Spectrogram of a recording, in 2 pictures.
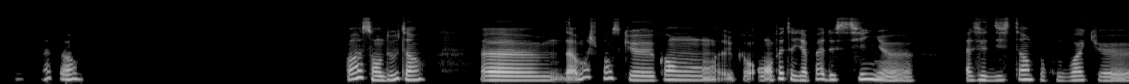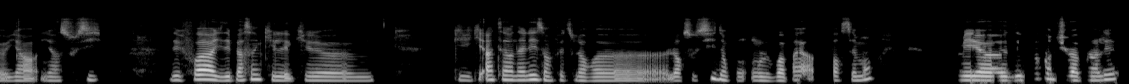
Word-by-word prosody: Mmh. 240 - -23 0.2
D'accord. 245 -4 -2 2.7
Ah, 315 - +4
sans 200 -10 +2
doute, 220 +6 -1
hein. 210 +3 +2 0.5
Hem, 190 -1 +4
bah, - - +2
moi 295 - -1
je - - -14
pense 280 -1 -2
que, 195 -2 0
quand, 205 0 0
heu, - - -6
quand - - -5
en - - 0
fait 265 -1 0
il 200 - -1
y - - -2
a - - +2
pas 245 +5 -3
de 220 - -2
signe, 240 +2 +1
heu, 90 - -2 0.5
assez 200 0 -2
distinct 205 +4 -1
pour 190 -4 -13
qu'on 180 - -13
voit 195 +3 -1
qu'il 185 -3 -11 0.4
y 175 - -5
a - - 0
il - - -11
y - - -5
a 175 - -4
un - - -8
souci. 205 +3 -6 0.7
Des 200 0 -2
fois 225 +3 +9
il - - 0
y - - -3
a - - -3
des 185 - +2
personnes 215 +5 +1
qui 200 - -5
l 185 - +1
qui 190 - -12
le, - - -1
hem, 175 -1 -2 0.8
qui 190 -2 -8
qui - - -5
internalisent 210 0 +3
en 185 - -3
fait 195 -1 -12
leurs, 180 -3 -3
heu, 95 - -1 0.2
leurs 180 -1 -2
soucis, 215 +8 -1
donc 205 -5 0
on 175 - -9
on 180 - -5
le 175 -1 -2
voit 175 +2 +1
pas 205 +3 -5 0.3
forcément. 195 +6 -3 0.8
Mais, 195 0 +6
heu, 185 - +8 0.2
des 195 - 0
fois 255 - -15
quand 250 - +1
tu 215 - -5
vas 195 -2 +5
parler 190 +5 0
195 Hz, 195 wpm, -23 LUFS, 185-220 Hz, 2.7 s, fois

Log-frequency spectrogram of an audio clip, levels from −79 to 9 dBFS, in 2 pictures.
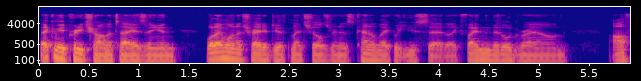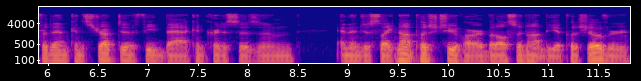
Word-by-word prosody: that - - +6
can 130 - +5
be 110 - +8
pretty 105 -4 +4
traumatizing, 85 -1 +3
and 80 0 -4 0.3
what - - +8
I - - +10
want 115 -2 +4
to 100 - 0
try 100 -2 +4
to 95 - +2
do 95 0 -2
with 90 - -7
my 90 - -2
children 85 0 -3
is 85 -1 -5
kinda 100 -2 -1
like 90 -1 -3
what - - -6
you 90 +1 -7
said, 75 -3 -2
like, 75 -1 -7
find 100 0 +1
the - - -1
middle 90 0 -1
ground, 85 -1 -6 0.4
offer 100 +1 -1
them 90 -1 -2
constructive 90 +1 -1
feedback 80 -3 -3
and 80 - -7
criticism, 80 -1 -5 0.4
and 85 0 -4
then 80 - -2
just, 80 0 -1
like, - - +2
not 100 -2 +3
push 95 -1 0
too 95 -2 +1
hard, 80 0 -1
but - - 0
also 85 +2 +1
not 85 -3 -3
be 75 0 -5
a 75 - -2
pushover. 80 -4 +2
85 Hz, 240 wpm, -23 LUFS, 80-95 Hz, 0.4 s, I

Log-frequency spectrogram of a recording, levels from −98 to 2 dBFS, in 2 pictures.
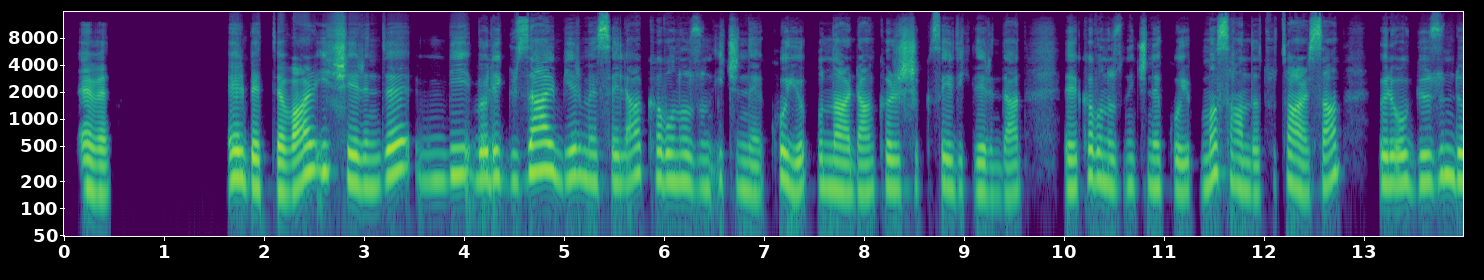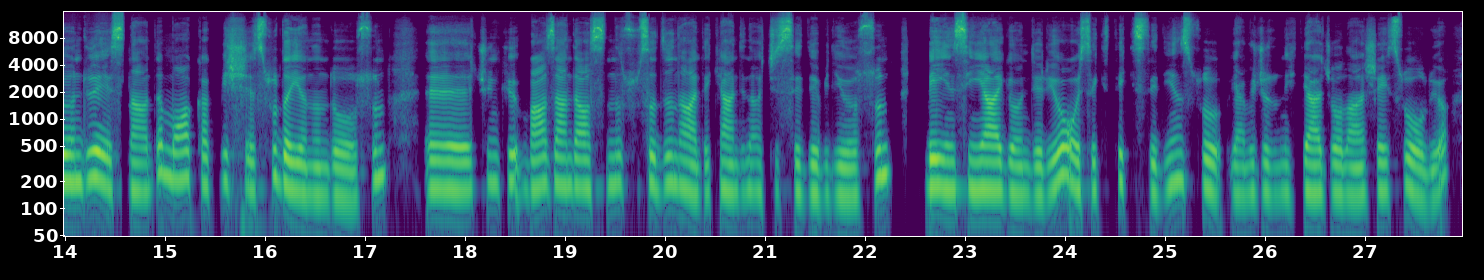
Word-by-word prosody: Evet. 155 -3 +3 1.2
Elbette 180 -7 +4
var. 190 +10 +7
İş 260 -4 +3
yerinde 200 +8 +5
bir 210 +2 -2
böyle 215 +1 +5
güzel 225 +4 +4
bir, 225 +2 +1
mesela, 200 +1 +1
kavanozun 200 -4 -1
içine 170 -7 -4
koyup 180 -5 +1
bunlardan 165 -3 +1
karışık 175 0 -1
sevdiklerinden, 160 -4 -3 0.4
eee, 175 0 +1
kavanozun 190 -5 -2
içine 175 0 -2
koyup 165 -2 -4
masanda 185 -7 +1
tutarsan 185 - 0 0.4
böyle 190 -1 +3
o 195 -1 +2
gözün 200 +5 +1
döndüğü 205 +1 +2
esnada 170 +1 +1
muhakkak 210 -4 -3
bir 205 - -6
şişe 175 -3 -3
su 195 +7 -2
da 185 - +5
yanında 145 -3 -3
olsun. 135 - -4 0.4
Eee, 170 -1 +1
çünkü 195 -2 -7
bazen 185 +1 -1
de, 180 - -2
aslında, 175 +2 +1
susadığın 190 0 -3
hâlde 155 -4 -3
kendini 160 -1 -6
aç 160 0 -10
hissedebiliyorsun. 150 - -2 0.3
Beyin 180 -1 +3
sinyal 170 0 +4
gönderiyor. 150 +5 -2
Oysaki 165 -2 -3
tek 205 -1 -9
istediğin 170 +6 -1
su, 180 -6 -3
yani, 150 -1 -10
vücudun 155 -1 -9
ihtiyacı 155 +1 -4
olan 145 -1 -4
şey 160 +2 -6
su 180 +4 -4
oluyor. 140 - -3
175 Hz, 125 wpm, -22 LUFS, 160-200 Hz, 1.2 s, var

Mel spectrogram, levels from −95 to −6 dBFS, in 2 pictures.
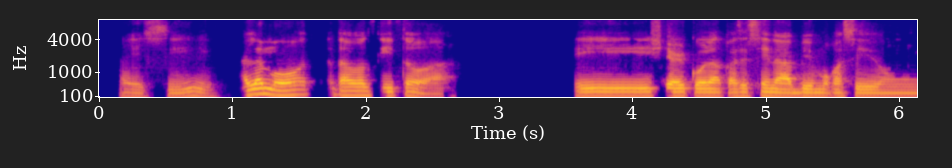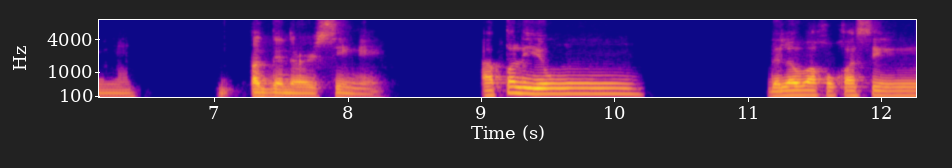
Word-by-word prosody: I 95 -3 -10
see. 95 +2 -8 0.2
Alam 165 +2 +5
mo, 130 0 +7 0.3
tawag 125 0 +1
dito 115 -5 -2
ah, 85 0 -7 0.9
i-share 110 0 +1
ko 105 -1 +2
lang, 105 - +4
kasi, 105 +1 -2
sinabi 105 -2 +1
mo 100 - -3
kasi 95 0 -2
yung 95 0 -9 0.9
"pag 100 0 +3
ne-nursing" 95 -2 -2
eh. 75 -1 -16 0.8
Actually 165 +5 +5
yung 165 0 +1 1.6
dalawa 130 +3 +4
ko 125 - -3
kasing 125 0 -4
110 Hz, 115 wpm, -22 LUFS, 95-125 Hz, 1.6 s, mo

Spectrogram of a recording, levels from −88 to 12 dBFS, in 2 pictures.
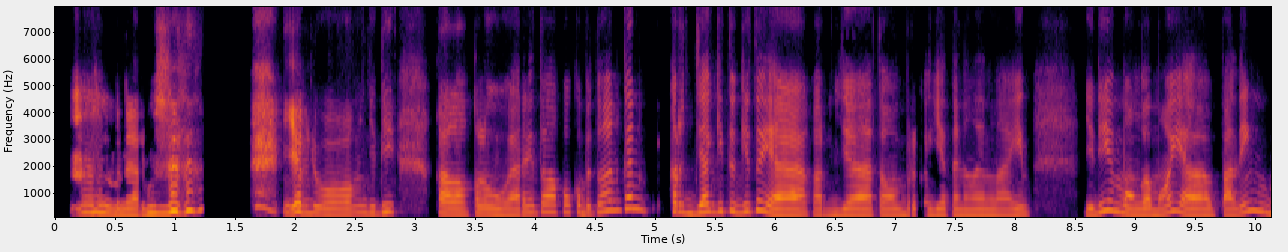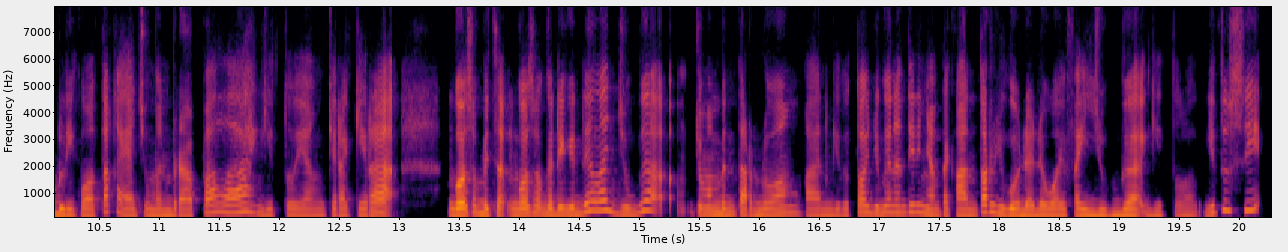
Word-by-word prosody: Heeh. 280 -2 +3
Bener, 205 -2 +2
bener. 250 +7 +8 0.9
Iya, 265 +4 +8
dong. 230 -1 0
Jadi, 245 +4 -2 0.4
kalau 235 -1 +4
keluar 220 -3 0
itu, 255 +3 -4
aku 295 -1 0
kebetulan 300 +7 -1
kan 425 +2 +2 0.3
kerja, 290 -4 +1
gitu-gitu 320 +2 -1
ya, 215 -3 +5
kerja 210 -2 -2 0.2
atau 220 0 -2
berkegiatan 210 0 -5
lain-lain. 205 +2 -3 0.4
Jadi, 220 +6 -2
mau 230 -5 +2
nggak 200 -1 +1
mau 215 - -1
ya 215 -9 +2
paling 255 - -1
beli 200 -2 +1
kuota 200 +5 -2
kayak 205 -1 -3
cuman 205 -2 -4
berapa 190 +5 -2
lah 285 +1 +1
gitu, 200 -2 -7
yang 195 0 -6
kira-kira 210 +4 0 0.5
nggak 215 0 +8
usah 260 - -3
besa 225 0 +1
nggak 225 +2 +2
usah 240 - -2
gede-gede 230 +4 +1
lah 360 +2 +2
juga, 230 +5 -3 0.4
cuma 235 -3 -3
bentar 225 0 -1
doang 215 +3 -2
kan, 200 0 -4
gitu. 195 0 -6
Toh, 250 +3 0
juga 245 +1 -2
nanti 255 +1 -3
nyampe 220 -3 -3
kantor 210 +6 +1
juga 220 -3 +2
udah 195 - +1
ada 195 - 0
Wi-Fi 200 +1 -2
juga, 195 +1 0
gitu 185 0 -9
loh. 95 0 -8
Gitu, 250 +9 -4
sih. 355 +1 -2
225 Hz, 180 wpm, -23 LUFS, 205-255 Hz, 0.9 s, bener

